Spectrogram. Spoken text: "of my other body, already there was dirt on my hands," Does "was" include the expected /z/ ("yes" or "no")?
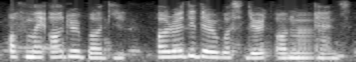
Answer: no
